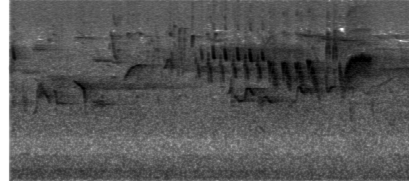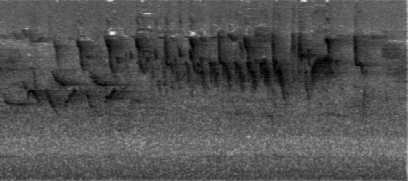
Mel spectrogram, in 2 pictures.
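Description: Birds singing, several overlapping calls of quick chirps and rapid trills, over a steady low background rumble.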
